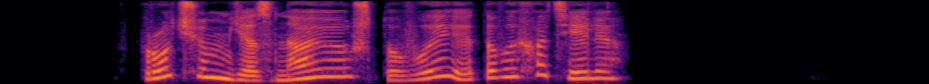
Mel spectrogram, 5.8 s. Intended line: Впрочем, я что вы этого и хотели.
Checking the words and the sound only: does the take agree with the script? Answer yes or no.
no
